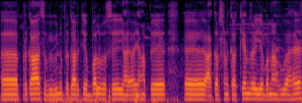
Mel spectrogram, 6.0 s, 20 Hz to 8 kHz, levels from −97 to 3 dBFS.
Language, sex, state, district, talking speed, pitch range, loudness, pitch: Hindi, male, Bihar, Sitamarhi, 160 wpm, 140-145 Hz, -28 LUFS, 145 Hz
